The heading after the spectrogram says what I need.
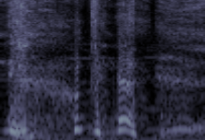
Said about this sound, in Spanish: Déjese de toser. No será COVID.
